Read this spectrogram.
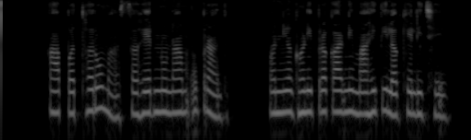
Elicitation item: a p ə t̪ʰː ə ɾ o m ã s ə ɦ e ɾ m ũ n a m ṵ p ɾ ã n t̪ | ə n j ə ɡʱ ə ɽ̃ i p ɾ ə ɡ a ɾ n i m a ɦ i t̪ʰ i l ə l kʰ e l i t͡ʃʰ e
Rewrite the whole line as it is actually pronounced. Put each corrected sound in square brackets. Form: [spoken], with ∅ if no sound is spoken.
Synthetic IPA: a p ə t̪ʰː ə ɾ o m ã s ə ɦ e ɾ [n] ũ n a m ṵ p ɾ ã n t̪ | ə n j ə ɡʱ ə ɽ̃ i p ɾ ə [k] a ɾ n i m a ɦ i [t̪] i l ə [∅] kʰ e l i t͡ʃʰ e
